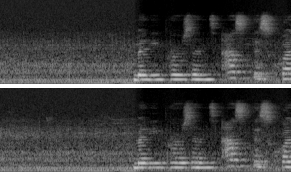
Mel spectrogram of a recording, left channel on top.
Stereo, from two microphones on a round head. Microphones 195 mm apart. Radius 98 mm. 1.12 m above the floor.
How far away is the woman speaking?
About 1.2 m.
